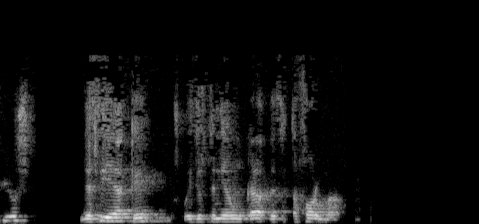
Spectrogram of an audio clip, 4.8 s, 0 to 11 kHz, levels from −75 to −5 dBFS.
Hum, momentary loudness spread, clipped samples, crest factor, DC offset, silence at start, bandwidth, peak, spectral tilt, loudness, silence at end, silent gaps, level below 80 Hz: none; 12 LU; under 0.1%; 18 dB; under 0.1%; 0 s; 8.8 kHz; -6 dBFS; -4.5 dB/octave; -24 LUFS; 1.4 s; 0.38-0.79 s; -68 dBFS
